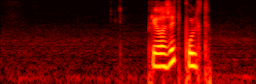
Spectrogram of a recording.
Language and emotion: Russian, neutral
